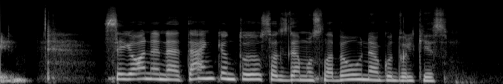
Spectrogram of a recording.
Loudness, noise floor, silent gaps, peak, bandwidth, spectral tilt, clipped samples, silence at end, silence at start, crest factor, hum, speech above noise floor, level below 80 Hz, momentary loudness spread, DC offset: -25 LUFS; -46 dBFS; none; -12 dBFS; 15 kHz; -5 dB/octave; under 0.1%; 0.45 s; 0 s; 14 dB; none; 23 dB; -64 dBFS; 11 LU; under 0.1%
